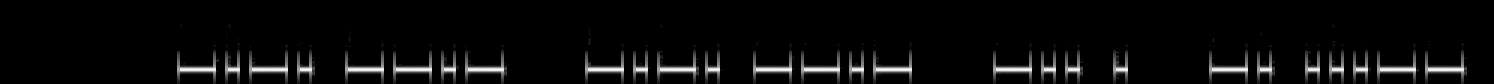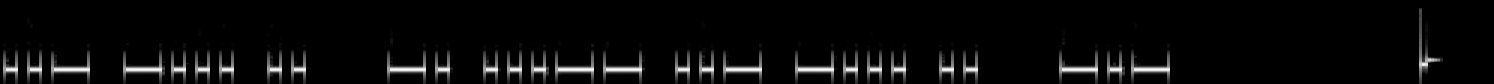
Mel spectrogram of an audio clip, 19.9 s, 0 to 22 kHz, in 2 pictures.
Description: Morse code, heard as a keyed tone, about 15 wpm, 700 Hz. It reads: CQ CQ DE N3UBI N3UBI K
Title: Common QSO Phrases Encore 15wpm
